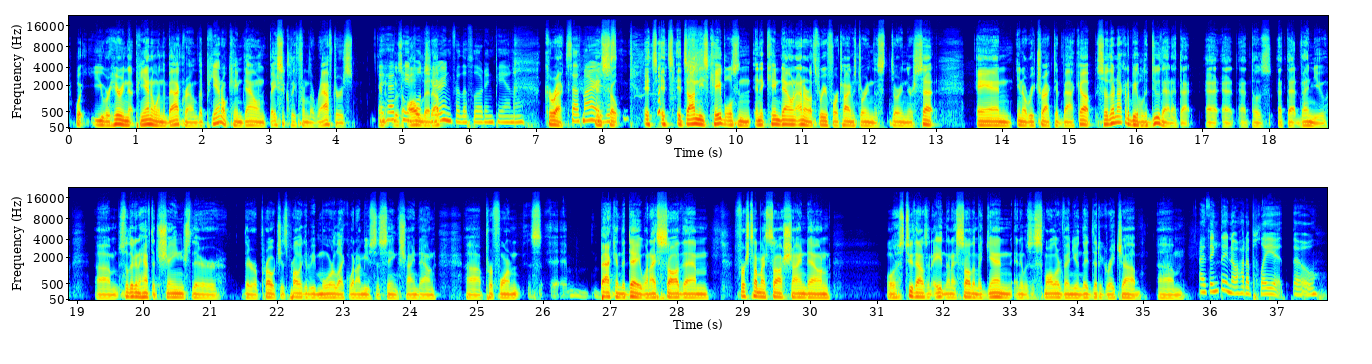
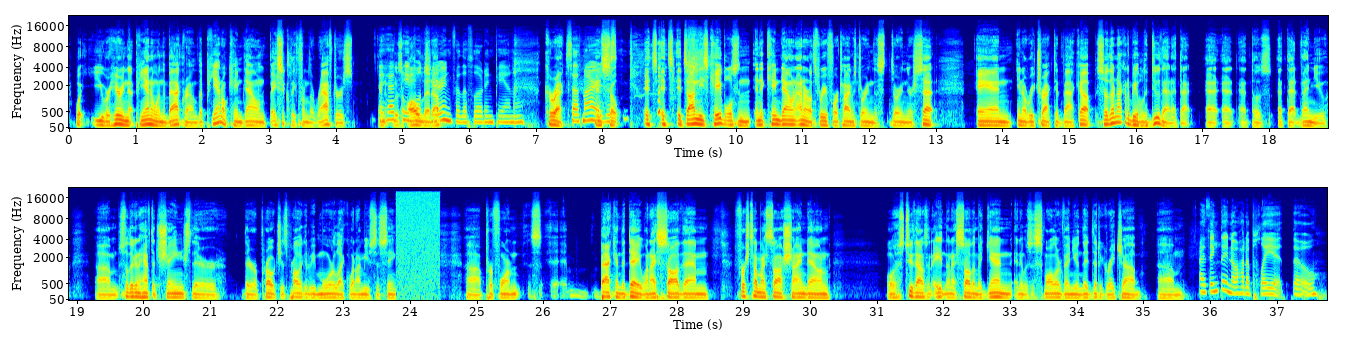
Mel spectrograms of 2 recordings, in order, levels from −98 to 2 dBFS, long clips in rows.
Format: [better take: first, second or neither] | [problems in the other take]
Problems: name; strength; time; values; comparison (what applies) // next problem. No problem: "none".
first | audio cutting out; filled with static; at 24 s for 0.5 s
